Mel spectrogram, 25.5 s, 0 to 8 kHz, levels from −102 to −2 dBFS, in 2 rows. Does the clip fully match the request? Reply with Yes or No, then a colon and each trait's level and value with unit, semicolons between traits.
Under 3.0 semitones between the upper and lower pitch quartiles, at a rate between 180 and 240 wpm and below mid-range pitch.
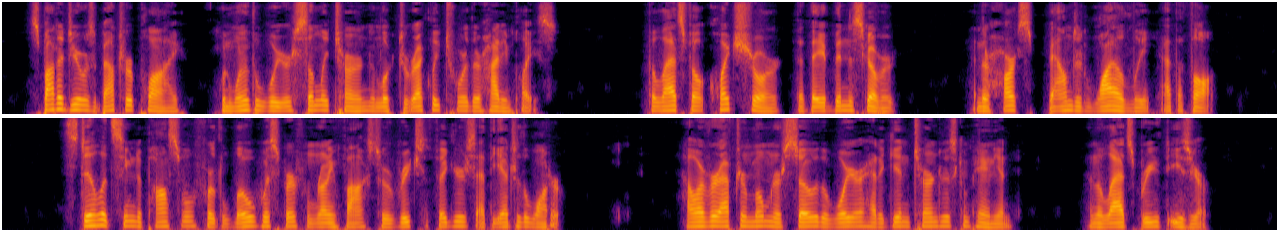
Yes: narrow, 2.5 semitones; average, 185 wpm; low, 115 Hz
